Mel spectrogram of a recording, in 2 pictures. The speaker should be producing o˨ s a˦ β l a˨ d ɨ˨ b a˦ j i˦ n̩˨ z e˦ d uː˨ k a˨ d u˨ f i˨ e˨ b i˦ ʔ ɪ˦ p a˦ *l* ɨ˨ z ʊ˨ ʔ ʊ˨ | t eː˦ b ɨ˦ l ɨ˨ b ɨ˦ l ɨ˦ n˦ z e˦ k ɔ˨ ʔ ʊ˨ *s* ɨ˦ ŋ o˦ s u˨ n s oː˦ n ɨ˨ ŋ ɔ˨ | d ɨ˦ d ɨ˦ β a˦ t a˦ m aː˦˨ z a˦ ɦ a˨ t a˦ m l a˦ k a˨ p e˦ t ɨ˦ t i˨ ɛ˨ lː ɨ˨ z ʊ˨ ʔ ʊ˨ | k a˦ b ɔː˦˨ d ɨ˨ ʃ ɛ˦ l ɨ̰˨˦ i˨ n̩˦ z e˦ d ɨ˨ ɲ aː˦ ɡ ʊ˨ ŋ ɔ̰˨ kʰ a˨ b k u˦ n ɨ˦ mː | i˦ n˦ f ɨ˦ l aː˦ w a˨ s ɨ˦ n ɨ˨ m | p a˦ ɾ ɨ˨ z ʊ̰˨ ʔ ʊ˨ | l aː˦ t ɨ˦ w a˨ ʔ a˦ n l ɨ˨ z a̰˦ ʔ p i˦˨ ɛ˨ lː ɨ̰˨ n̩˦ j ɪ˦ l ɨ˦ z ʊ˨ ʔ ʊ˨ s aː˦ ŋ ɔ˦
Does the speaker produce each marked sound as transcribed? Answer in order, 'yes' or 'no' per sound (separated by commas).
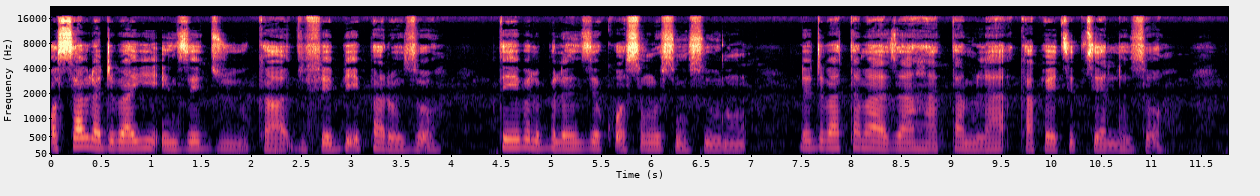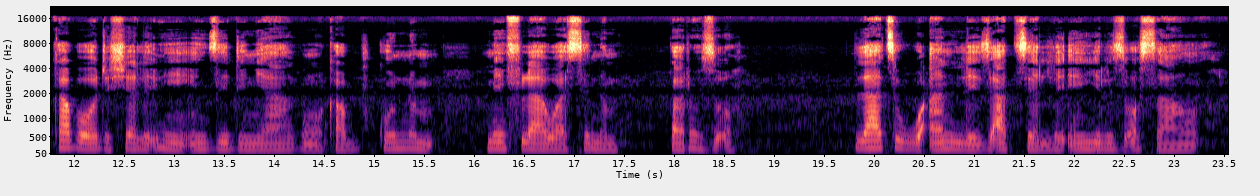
no, yes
